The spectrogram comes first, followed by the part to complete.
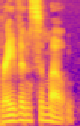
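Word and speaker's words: Raven-Symoné: There's an accent on the E of her name. I don't give a fuck, Steven, because when this woman speaks her own name, she says Raven Simone.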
